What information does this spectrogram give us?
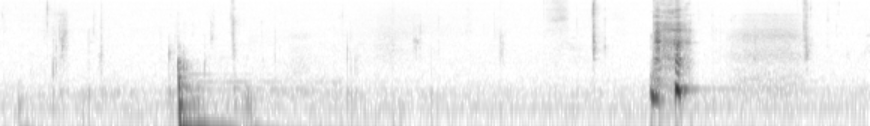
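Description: Biting and chewing while tasting something watermelon-flavoured: two short crunchy bursts separated by quiet gaps, with faint small mouth noises in between.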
